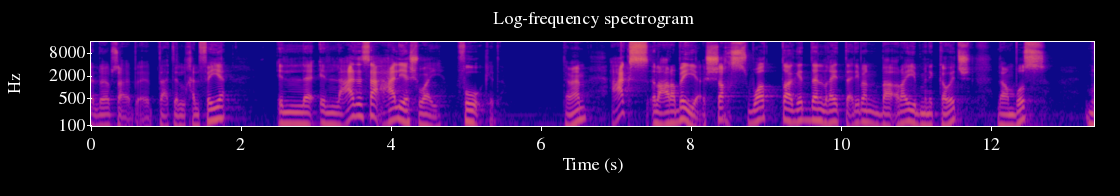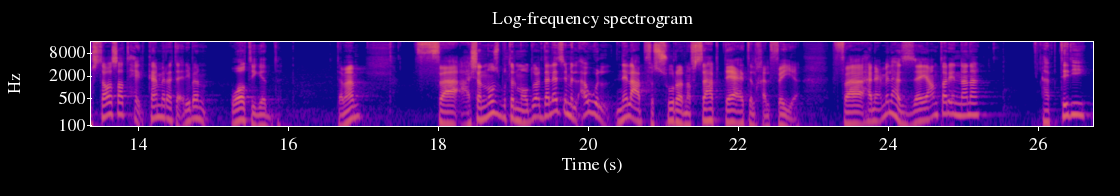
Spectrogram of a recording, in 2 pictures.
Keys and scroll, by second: 24.6 m.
